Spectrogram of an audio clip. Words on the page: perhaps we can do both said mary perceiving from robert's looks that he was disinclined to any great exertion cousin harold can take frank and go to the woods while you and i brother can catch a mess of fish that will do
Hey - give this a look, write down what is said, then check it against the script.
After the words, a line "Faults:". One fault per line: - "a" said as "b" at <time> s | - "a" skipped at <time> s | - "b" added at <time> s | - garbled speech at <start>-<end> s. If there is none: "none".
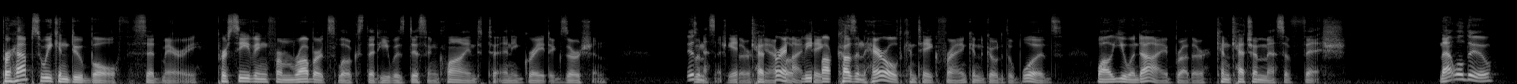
perhaps we can do both said mary perceiving from robert's looks that he was disinclined to any great exertion [garbled] cousin harold can take frank and go to the woods while you and i brother can catch a mess of fish that will do
Faults:
- garbled speech at 6.9-8.3 s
